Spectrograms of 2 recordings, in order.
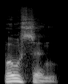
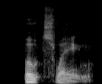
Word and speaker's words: boatswain: and said it's pronounced bosun, not boatswain.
